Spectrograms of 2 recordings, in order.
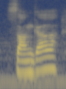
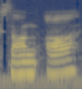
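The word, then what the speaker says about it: Sangah: that means that um Sangha I again I really don't know exactly how to um uh pronounce it um somebody in the comments said it should be like song ah instead of Sangha um so I guess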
